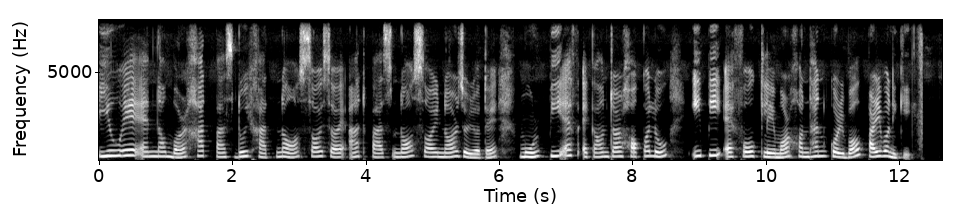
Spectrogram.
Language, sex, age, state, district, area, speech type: Assamese, female, 18-30, Assam, Jorhat, urban, read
